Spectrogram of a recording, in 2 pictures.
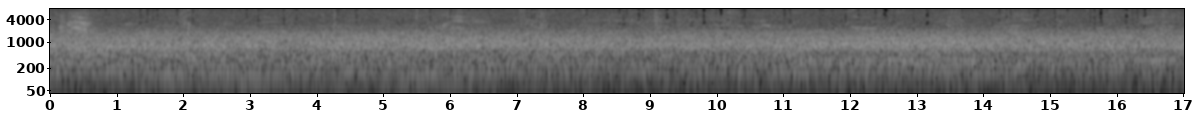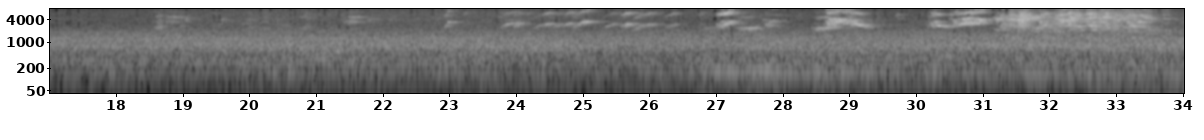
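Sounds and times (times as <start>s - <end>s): birds chirping: 18.6s - 34.0s.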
